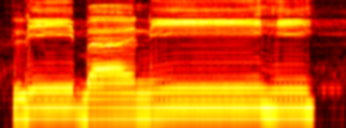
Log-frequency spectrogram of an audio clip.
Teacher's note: Huruf ni kita panjangkan 2 harokat karena terdapat ya sukun di depannya.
